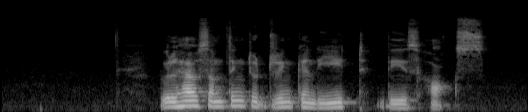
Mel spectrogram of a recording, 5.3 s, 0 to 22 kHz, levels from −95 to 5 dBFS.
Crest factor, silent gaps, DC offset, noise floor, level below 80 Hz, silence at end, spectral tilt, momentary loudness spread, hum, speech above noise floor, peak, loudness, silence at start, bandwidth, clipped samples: 20 dB; none; under 0.1%; -76 dBFS; -70 dBFS; 0.45 s; -7 dB/octave; 17 LU; none; 44 dB; -14 dBFS; -32 LUFS; 1.6 s; 12 kHz; under 0.1%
